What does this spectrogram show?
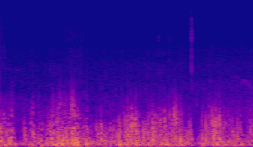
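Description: Steady wind in Missouri buffets an outdoor microphone, a loud low rumbling roar with gusty surges that fills the whole stretch without a break.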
